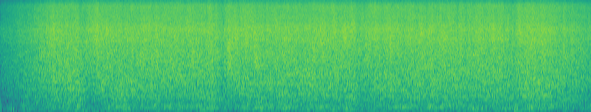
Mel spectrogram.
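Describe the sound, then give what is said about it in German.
Water from a stream splashes and rushes steadily over a turning mill wheel at an old mill, a loud, continuous wash of sound with slight surges and no voices. “Hier plätschert nämlich noch ein Mühlrad vor sich hin.”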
